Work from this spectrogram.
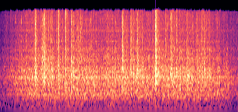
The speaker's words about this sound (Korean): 커다란 기계가 소음을 내며 돌아갑니다. 기계 안에선 윤기가 흐르는 초콜릿 원액이 돌아가고 있습니다.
